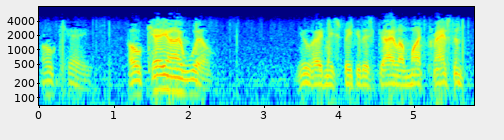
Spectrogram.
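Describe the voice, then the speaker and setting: An actor playing a rough male crook with street talk who claims to see the future, on a muffled 1940 radio broadcast. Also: deep voice, a little slow, slight background noise. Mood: sly. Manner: street talk, jumpy then sly.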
